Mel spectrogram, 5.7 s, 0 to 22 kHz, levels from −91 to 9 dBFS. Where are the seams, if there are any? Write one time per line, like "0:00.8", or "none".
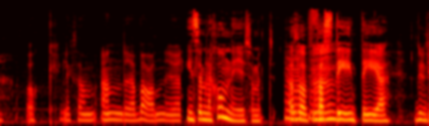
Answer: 0:02.4
0:03.8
